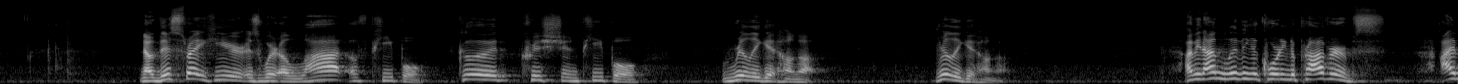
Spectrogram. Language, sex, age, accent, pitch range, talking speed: English, male, 30-49, American, 150-250 Hz, 120 wpm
